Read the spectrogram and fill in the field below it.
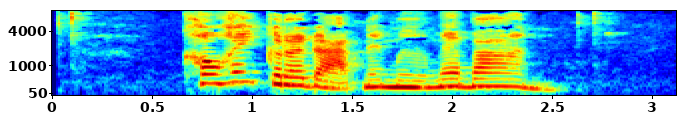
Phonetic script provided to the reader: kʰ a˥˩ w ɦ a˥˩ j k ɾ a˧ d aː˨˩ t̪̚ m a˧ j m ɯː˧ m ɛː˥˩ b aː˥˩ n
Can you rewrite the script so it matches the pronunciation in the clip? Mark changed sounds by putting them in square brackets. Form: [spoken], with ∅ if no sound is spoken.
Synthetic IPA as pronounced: kʰ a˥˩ w ɦ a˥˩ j k ɾ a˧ d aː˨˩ t̪̚ [n] a˧ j m ɯː˧ m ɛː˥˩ b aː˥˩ n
